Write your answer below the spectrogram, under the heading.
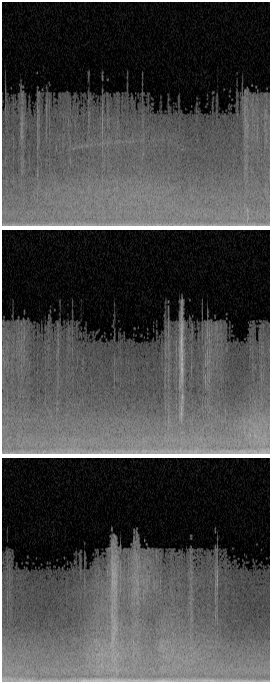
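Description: Steady low rumble of expressway traffic, swelling louder about twelve seconds in as vehicles pass closer.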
